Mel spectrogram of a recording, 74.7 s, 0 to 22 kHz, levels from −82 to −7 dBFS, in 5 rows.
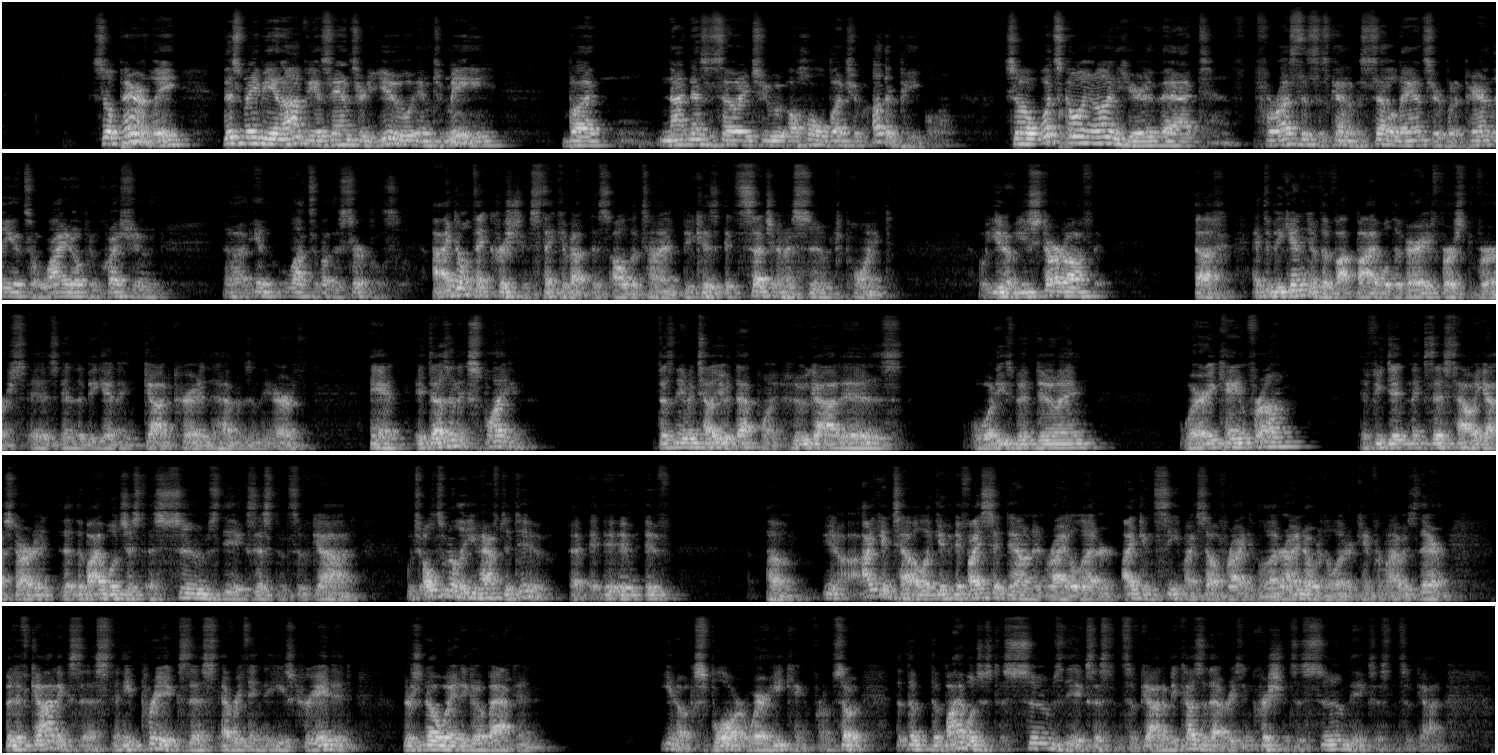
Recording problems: off-mic speech; far
room echo; very slight; dies away in 0.3 s

